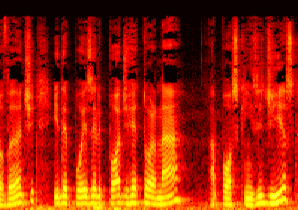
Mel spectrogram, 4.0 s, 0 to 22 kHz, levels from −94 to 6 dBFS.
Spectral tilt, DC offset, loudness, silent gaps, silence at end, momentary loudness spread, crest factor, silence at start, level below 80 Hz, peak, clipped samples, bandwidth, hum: -6 dB/octave; under 0.1%; -19 LUFS; none; 0 s; 9 LU; 14 dB; 0 s; -36 dBFS; -6 dBFS; under 0.1%; 16 kHz; none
